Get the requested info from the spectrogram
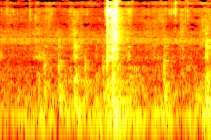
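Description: Metal spoon stirring oatmeal and chopped vegetables in a stainless steel pot: soft scraping with small clicks, and one sharp clink of the spoon against the pot about a second in.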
